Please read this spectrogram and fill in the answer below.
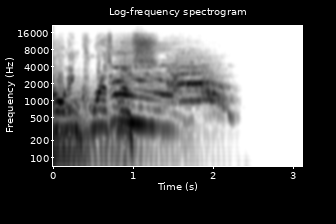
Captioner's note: trolls scream of surprised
